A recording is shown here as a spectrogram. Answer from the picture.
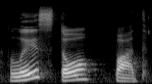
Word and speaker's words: листопад: Хоч у деяких діалектах української мови цей іменник наголошують на другий склад, літературній же нормі відповідає лише наголос на останньому – листопад.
